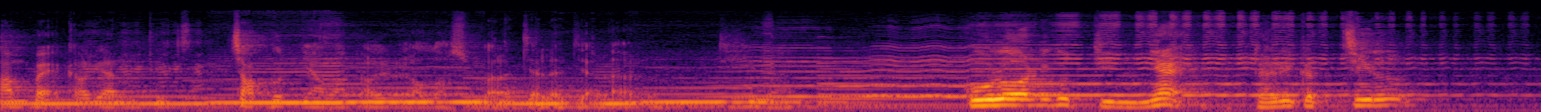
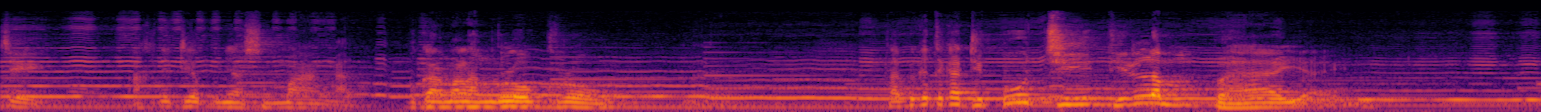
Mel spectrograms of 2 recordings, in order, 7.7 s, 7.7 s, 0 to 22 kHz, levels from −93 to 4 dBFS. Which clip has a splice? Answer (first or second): first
